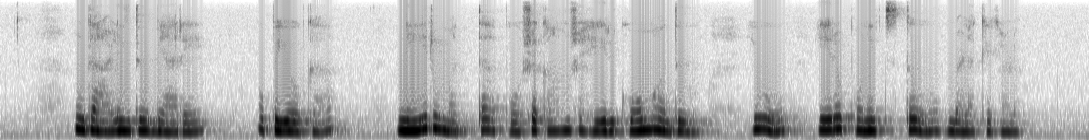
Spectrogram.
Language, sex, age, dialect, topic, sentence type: Kannada, female, 18-24, Northeastern, agriculture, statement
